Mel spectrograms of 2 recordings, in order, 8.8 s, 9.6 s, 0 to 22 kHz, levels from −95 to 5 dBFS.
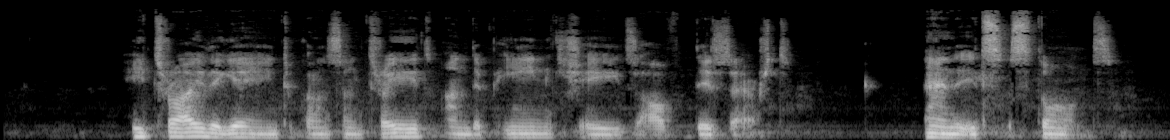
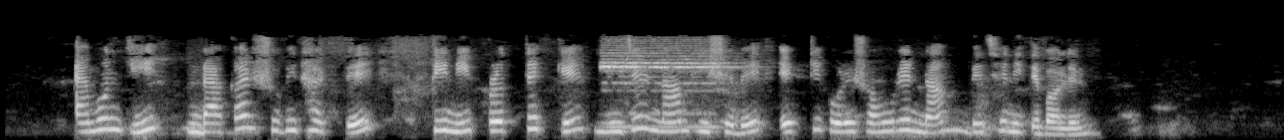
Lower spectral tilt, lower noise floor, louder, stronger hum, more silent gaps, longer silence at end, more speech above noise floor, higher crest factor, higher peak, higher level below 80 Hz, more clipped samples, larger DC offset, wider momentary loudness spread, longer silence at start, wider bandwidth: first, -5.5 dB/octave vs -3.5 dB/octave; about the same, -68 dBFS vs -70 dBFS; second, -21 LUFS vs -16 LUFS; neither; neither; second, 0.45 s vs 1.15 s; second, 47 dB vs 54 dB; about the same, 20 dB vs 16 dB; about the same, -2 dBFS vs -2 dBFS; about the same, -54 dBFS vs -58 dBFS; neither; neither; first, 12 LU vs 6 LU; first, 1 s vs 0.55 s; first, 16 kHz vs 8 kHz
